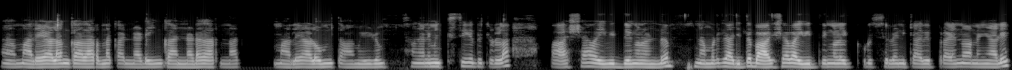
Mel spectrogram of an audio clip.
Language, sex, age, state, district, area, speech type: Malayalam, female, 18-30, Kerala, Wayanad, rural, spontaneous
